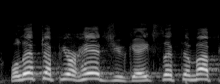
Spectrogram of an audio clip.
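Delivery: loud, high declamation; ringing psalm command. Acted. Preacher reciting the psalm, loud commanding call. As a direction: proclaim it forcefully to the gates.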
